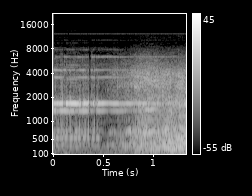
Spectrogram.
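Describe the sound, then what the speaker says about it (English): A telephone bell rings in a short burst, a bright tone with a rattling shimmer that gives way to a noisier wash, fairly loud and close. "Answer the phone, Tim."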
